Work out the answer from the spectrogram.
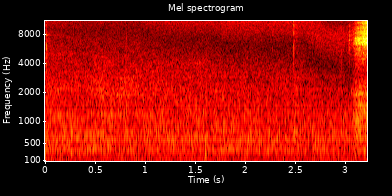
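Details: A steady broadband hiss and low hum, like a distant engine or vehicle, runs throughout with a brief louder rustle at the end. No animal calls are heard.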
